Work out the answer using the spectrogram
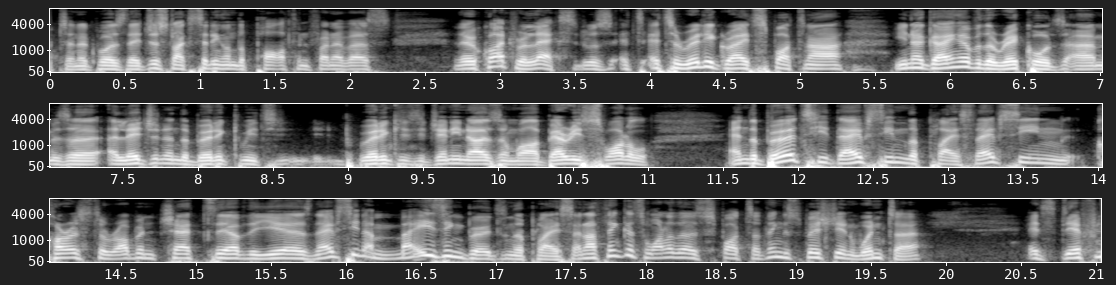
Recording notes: In this month’s episode recorded at The Lazy Moose in Clansthal on the KwaZulu Natal South Coast.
